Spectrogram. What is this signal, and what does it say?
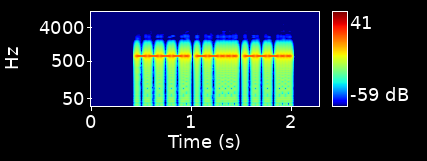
Morse code, heard as a keyed tone, about 40 wpm, 700 Hz. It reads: 978
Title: Numbers - 3-Digit 40wpm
